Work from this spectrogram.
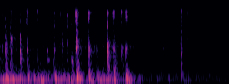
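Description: Quick bursts of keystrokes on a computer keyboard as a title is typed into a Google Classroom form, a dense run of clicks for over a second, then a few scattered taps fading out, close and clear with no talking.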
